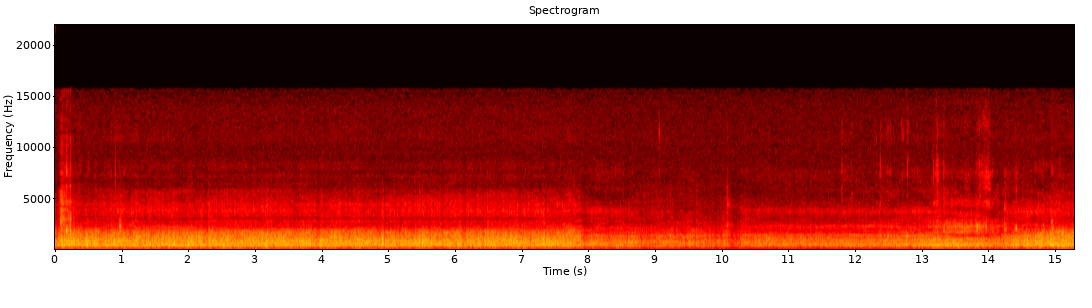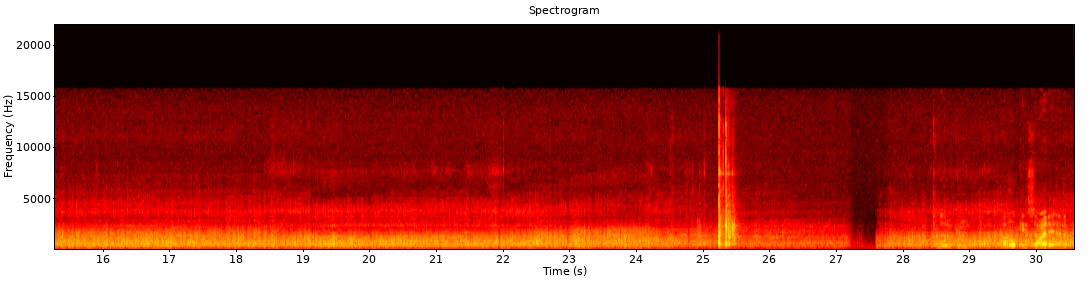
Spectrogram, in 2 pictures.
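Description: Gas blowtorch flame running steadily as it heats an aluminium housing to flow solder into a bushing's threads. There is a sharp click near the end, and just after it the sound drops out for a moment before the flame resumes.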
